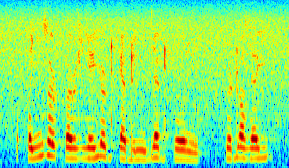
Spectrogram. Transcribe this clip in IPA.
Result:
f ʌ ɲ z ɔ ɭ k ɔ ɭ ɮ ɪ j ə˞ ɖ k æ ɖ ɛ ɲ d̪ ɛ ɖ k ʊ ŋ | k ʊ ɖ ɔ z ə j

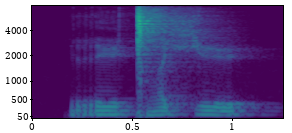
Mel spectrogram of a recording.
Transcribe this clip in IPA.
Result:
r e ɡ͡ǀ a ç ɪ

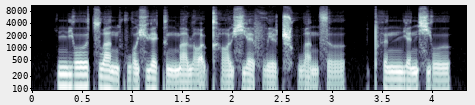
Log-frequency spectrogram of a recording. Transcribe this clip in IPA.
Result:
n̪ j o˦ ʊ̯ t͡s w a˥˨ n k w ɔ˨˦ ɕ ɥ ɛ˥˨ k ə˩ n m ä˨˦ ɻ ɑ̰˨˩ ʊ̯ kʰ ɑ˨˦ ʊ̯ ɕ j ɛ˥˨ f w e˨˦ ɪ̯ ʈ͡ʂʰ w a̰˨˩ n s ɤ˨˦ | pʰ ə˦ n n̪ j ɛ˦ n ɕ j o˦ ʊ̯

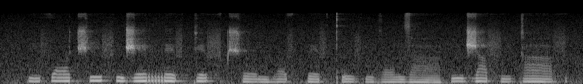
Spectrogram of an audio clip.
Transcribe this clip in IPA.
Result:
p i˩˧ f ɔ˦˥ t͡ʃʰ i˦˥ f n d͡ʒ e˦˥ r e˥˨ f k e˦˥ f t͡ʃʰ ɵ˥˨ m b ɔ˦˥ f p e˦˥ f kʷʼ i˥˨ f ŋ ɡ ɔ˦˥ n z a˥˨ | n d͡ʒ a˥˨ f i˩˧ ɡ a˥˨ f

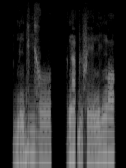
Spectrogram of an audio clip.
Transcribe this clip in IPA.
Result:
b ĩ˨ ɡ͡b iː˦ ɣ oː˧ | ɡ ã˧ ɓ ɨ˨ f eː˨ n i˨˦ ŋ ɔ˦

